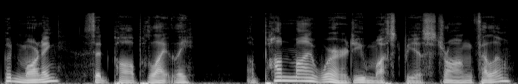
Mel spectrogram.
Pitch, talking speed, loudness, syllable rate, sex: 105 Hz, 160 wpm, -20 LUFS, 4.5 syllables/s, male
